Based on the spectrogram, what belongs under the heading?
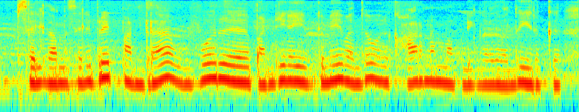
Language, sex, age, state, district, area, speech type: Tamil, female, 30-45, Tamil Nadu, Thanjavur, urban, spontaneous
